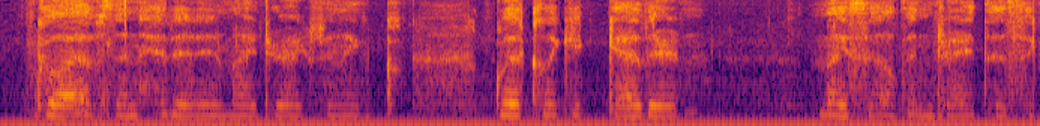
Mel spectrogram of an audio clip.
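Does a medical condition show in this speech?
Yes: cerebral palsy.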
